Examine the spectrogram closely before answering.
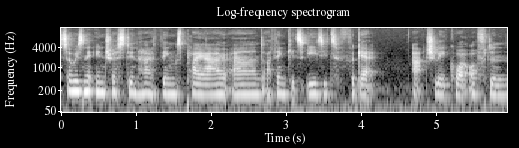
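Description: This woman has a Birmingham accent and a fairly low pitch, with a somewhat breathy sound. She talks at a moderate pace in a monotone, flat intonation. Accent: Birmingham (Brummie) English. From Birmingham, England. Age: 30s. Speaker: podcast host. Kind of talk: personal storytelling monologue.

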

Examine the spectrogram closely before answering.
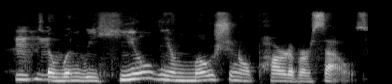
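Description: A woman talks at a moderate pace with lively intonation and a medium pitch. Her voice is somewhat breathy. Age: 50s. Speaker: business coach and author. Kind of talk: interview.

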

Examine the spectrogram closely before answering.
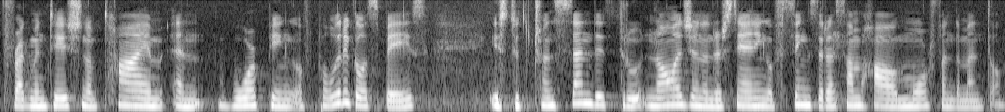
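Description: A woman's voice at medium pitch and moderate pace. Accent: Serbo-Croatian. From Bosnia (Sarajevo). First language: Serbo-Croatian. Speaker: theoretical physicist. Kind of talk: storytelling. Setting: stage with audience.

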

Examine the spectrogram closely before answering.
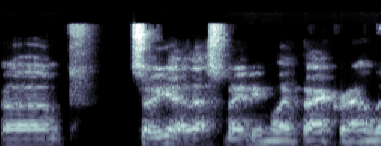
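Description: A man is talking. His pace is fairly quick. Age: 60s. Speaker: musician and composer. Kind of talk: casual interview.

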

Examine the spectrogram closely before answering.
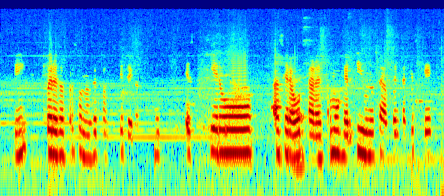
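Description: A woman talks at a very fast pace. Music plays in the background, and the sound is dry and close with no echo. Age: 30s. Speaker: witch and esoteric practitioner. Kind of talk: interview conversation.

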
